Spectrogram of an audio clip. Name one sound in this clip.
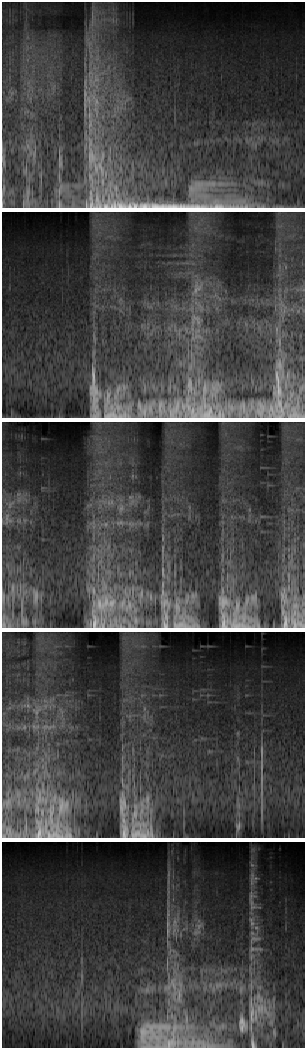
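Zombies groan low and drawn out.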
